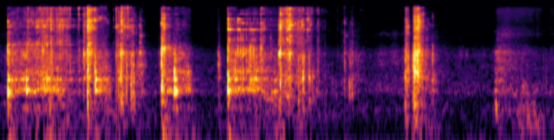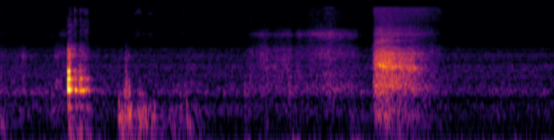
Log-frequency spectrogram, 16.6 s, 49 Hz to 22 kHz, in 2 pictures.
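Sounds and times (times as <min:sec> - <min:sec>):
glass smashing into shards: 0:00.1 - 0:02.8, 0:03.4 - 0:05.4
glass pieces tinkling and scattering: 0:00.1 - 0:05.5, 0:06.1 - 0:06.6.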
